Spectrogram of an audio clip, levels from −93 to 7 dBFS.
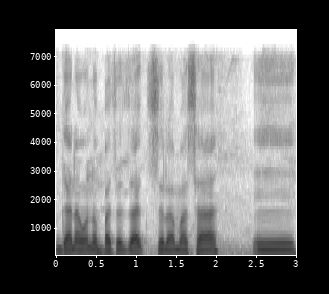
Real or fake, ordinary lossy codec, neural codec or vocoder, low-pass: real; none; none; 7.2 kHz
